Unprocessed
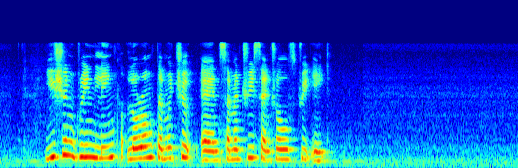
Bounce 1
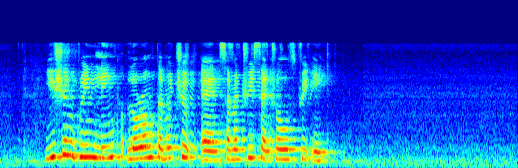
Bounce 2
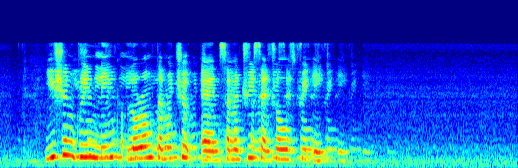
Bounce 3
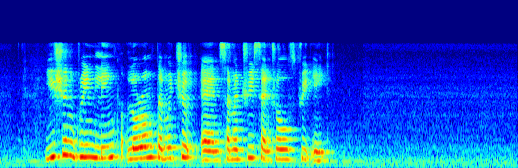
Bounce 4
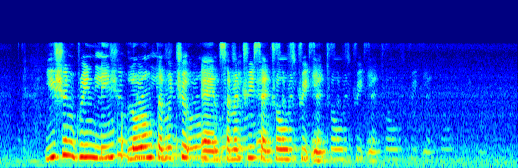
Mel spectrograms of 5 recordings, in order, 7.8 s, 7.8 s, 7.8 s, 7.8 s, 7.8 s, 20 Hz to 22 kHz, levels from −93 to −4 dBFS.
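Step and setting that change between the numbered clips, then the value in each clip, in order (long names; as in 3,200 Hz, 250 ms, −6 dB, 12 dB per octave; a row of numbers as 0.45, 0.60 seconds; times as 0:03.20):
repeating echo, delay time: 115, 368, 78, 822 milliseconds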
